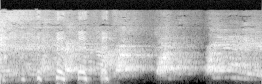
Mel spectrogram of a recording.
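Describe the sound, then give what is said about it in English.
A dog lets out a quick run of short, sharp barks, then the sound drops into a rougher, noisier stretch with a brief pause near the end. “Your dog is welcome on our show.”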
